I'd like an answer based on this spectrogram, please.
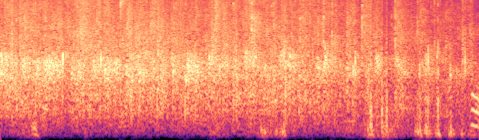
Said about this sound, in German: Das war sehr schön. Danke. Ein Applaus für Axel Petermann. Dankeschön.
